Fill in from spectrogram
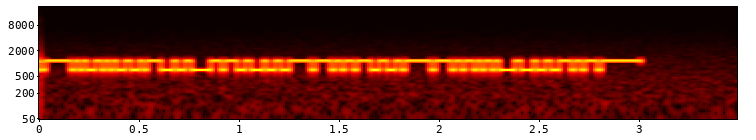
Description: RTTY (50 baud, 450 Hz shift), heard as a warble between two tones, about 930 Hz centre. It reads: … TU VK8KJE CQ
